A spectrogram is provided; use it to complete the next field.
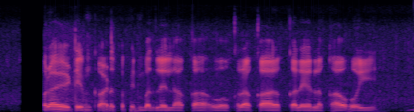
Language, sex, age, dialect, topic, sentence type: Bhojpuri, male, 25-30, Northern, banking, question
